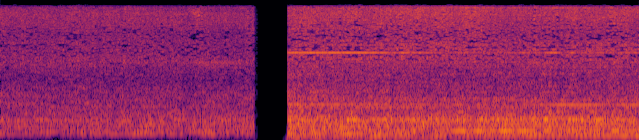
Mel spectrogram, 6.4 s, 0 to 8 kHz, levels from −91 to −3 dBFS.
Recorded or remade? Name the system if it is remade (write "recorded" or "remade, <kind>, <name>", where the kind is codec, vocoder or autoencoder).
recorded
